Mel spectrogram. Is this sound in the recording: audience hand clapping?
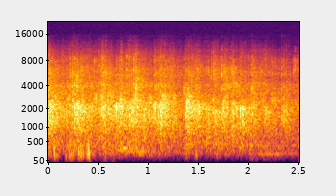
yes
